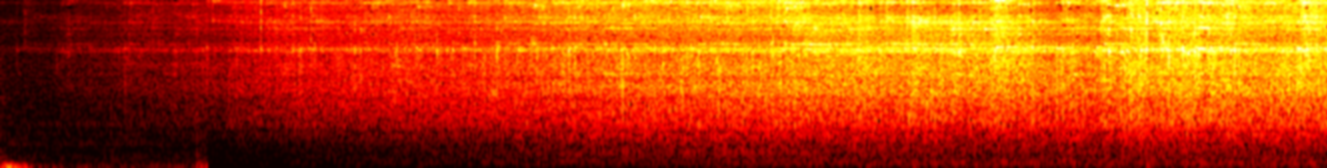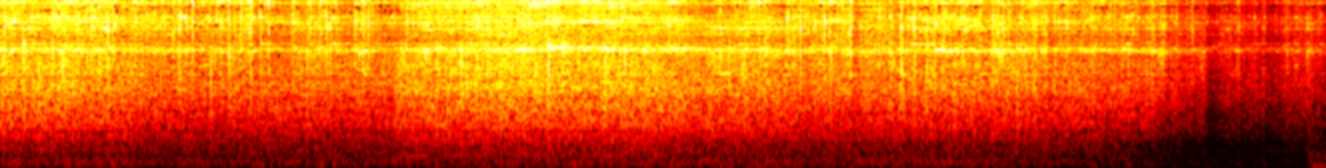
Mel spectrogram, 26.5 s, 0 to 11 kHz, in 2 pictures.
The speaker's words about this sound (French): Et on écoute à l'instant un extrait audio de l'installation cinétique Lighthouse 01 de l'artiste Alice Jarry.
